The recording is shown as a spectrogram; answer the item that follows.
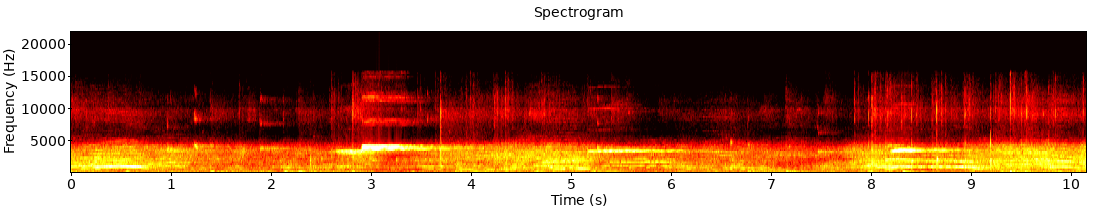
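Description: Youth volleyball rally in a large gym hall: players calling and shouting, the ball thudding off arms and hands, and a few short high squeaks from shoes on the court.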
